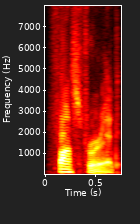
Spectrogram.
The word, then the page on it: phosphorate: American English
